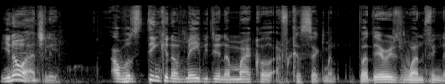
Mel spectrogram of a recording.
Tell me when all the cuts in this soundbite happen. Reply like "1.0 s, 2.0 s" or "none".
1.0 s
